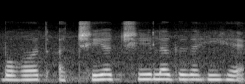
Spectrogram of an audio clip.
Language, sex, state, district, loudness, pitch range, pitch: Hindi, female, Maharashtra, Gondia, -13 LUFS, 215-230 Hz, 220 Hz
